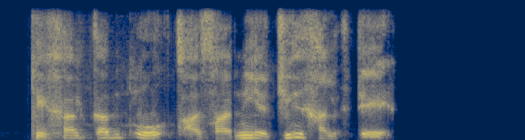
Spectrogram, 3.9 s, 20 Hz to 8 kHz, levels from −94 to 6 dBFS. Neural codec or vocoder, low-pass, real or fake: codec, 16 kHz, 2 kbps, FunCodec, trained on Chinese and English, 25 frames a second; 7.2 kHz; fake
